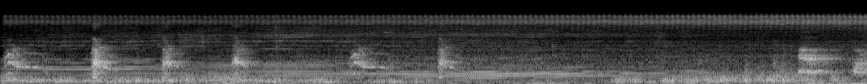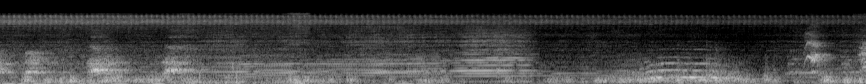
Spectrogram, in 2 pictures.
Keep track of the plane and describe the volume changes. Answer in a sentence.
The loudness of the plane stays about the same.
